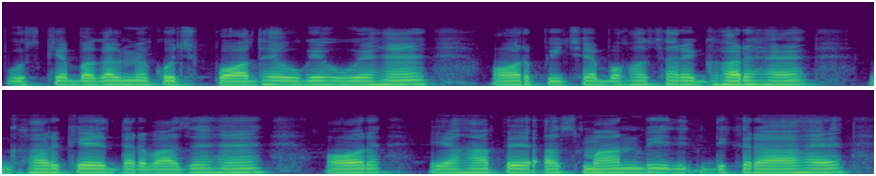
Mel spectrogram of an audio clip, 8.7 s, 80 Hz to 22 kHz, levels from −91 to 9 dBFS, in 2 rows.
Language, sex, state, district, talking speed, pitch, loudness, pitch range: Hindi, male, Jharkhand, Garhwa, 180 wpm, 135 Hz, -19 LUFS, 130-140 Hz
